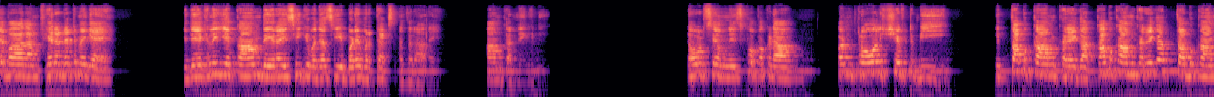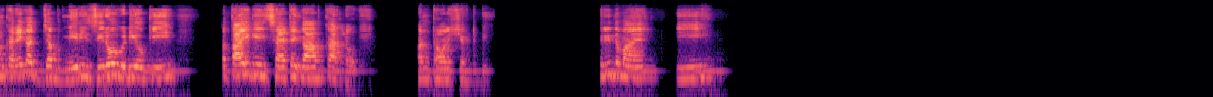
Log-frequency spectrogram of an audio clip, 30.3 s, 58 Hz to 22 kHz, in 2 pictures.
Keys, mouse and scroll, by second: 0.2 Tab, 0.8 scroll up 1, 7.2 click, 20.8 click, 21.5 scroll down 1, 22.3 3, 28.8 click.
